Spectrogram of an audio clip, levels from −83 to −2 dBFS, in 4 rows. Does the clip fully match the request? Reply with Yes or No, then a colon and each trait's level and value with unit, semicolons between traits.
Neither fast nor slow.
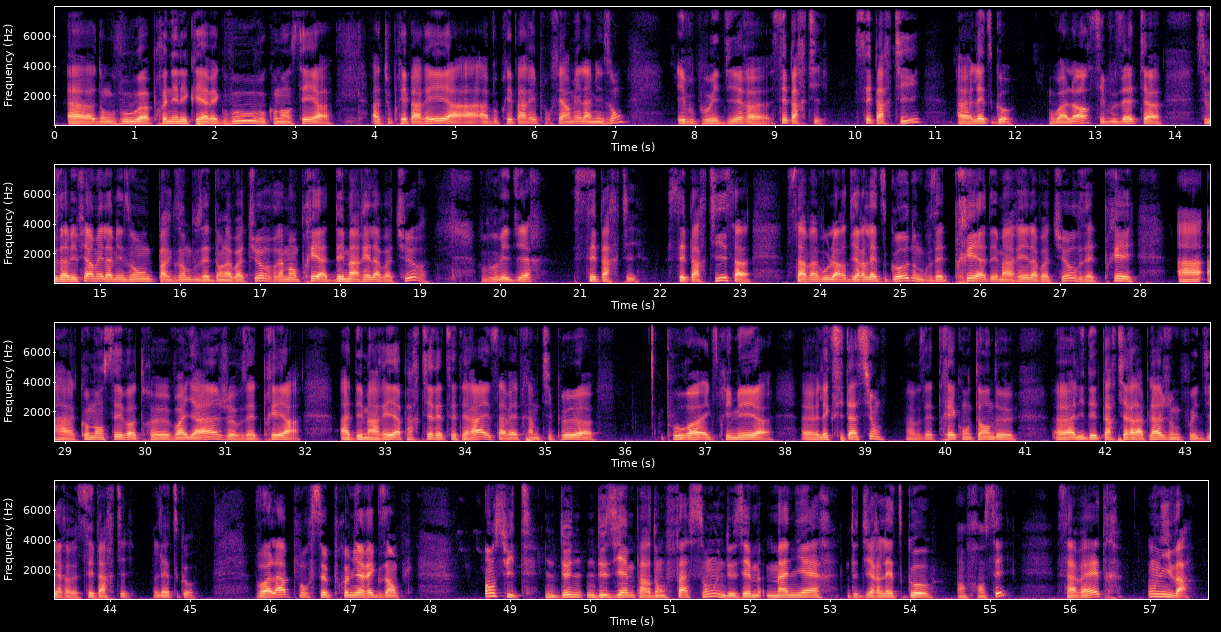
Yes: average, 160 wpm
